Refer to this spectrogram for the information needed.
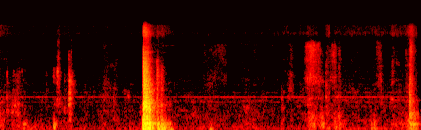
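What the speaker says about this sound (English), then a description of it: "I got to close my door." A door pulled shut in a home during an online meetup lands as one loud, close thud, with soft rustles and small knocks before and after.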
